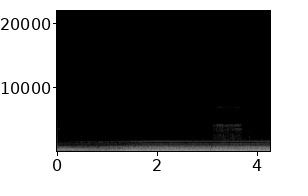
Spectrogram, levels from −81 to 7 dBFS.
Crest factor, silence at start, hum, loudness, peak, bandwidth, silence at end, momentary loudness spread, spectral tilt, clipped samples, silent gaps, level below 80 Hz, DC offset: 12 dB; 0 s; none; -38 LUFS; -20 dBFS; 4.4 kHz; 0 s; 8 LU; -11 dB/octave; under 0.1%; none; -36 dBFS; 0.3%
